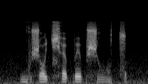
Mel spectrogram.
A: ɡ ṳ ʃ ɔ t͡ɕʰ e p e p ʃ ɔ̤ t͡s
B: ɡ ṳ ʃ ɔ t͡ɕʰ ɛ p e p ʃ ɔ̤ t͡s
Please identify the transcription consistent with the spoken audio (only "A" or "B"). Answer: B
